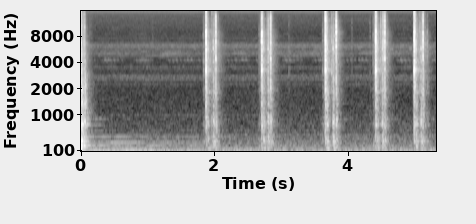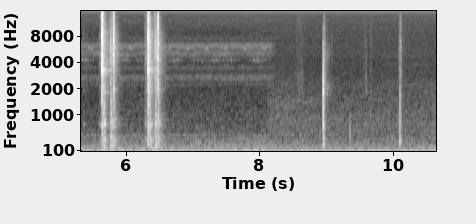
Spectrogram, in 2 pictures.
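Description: Typewriter keys striking the paper seven times, one letter at a time, each stroke a sharp double clack, coming a little faster toward the end; a faint single tick follows a few seconds later.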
